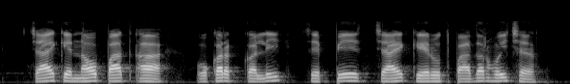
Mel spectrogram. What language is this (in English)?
Maithili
